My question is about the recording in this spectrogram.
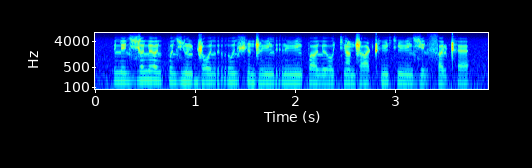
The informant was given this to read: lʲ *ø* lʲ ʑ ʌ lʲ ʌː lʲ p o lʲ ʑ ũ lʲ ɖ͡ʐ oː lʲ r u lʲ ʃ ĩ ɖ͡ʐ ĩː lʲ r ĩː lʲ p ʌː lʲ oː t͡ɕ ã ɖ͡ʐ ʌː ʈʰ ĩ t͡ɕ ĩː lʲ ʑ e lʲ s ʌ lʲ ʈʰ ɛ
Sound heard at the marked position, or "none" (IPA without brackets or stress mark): ɛ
